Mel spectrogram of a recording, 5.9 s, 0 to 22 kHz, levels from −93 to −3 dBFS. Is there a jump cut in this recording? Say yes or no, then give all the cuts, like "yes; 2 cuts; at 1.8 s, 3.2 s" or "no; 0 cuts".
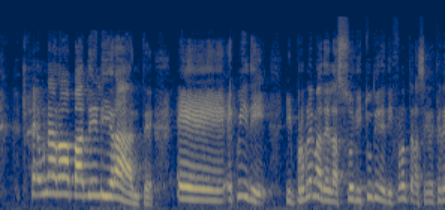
no; 0 cuts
